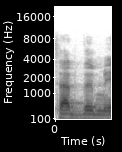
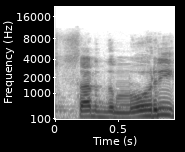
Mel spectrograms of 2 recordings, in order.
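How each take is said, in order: First: The second word is said with an 'e' vowel. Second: The second word is said with an 'o' vowel. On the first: The speaker calls it right. "सर्द मेहरी के बजाय" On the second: The speaker calls it wrong. "बहुत से anchor जो है वो सर्द मोहरी का लफ्ज़ इस्तेमाल करते हैं"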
